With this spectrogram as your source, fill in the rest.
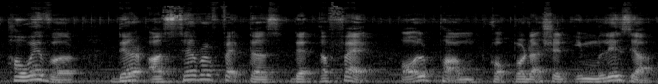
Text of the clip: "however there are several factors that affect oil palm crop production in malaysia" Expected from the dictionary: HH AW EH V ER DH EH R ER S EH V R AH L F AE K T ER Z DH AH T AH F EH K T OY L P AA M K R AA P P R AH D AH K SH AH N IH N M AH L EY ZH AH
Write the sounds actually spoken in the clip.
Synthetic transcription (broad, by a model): HH AW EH V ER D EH R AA S EH V R AH L F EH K T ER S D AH T AH F EH K T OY L P AA M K AA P P R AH D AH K SH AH N IH N M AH L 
